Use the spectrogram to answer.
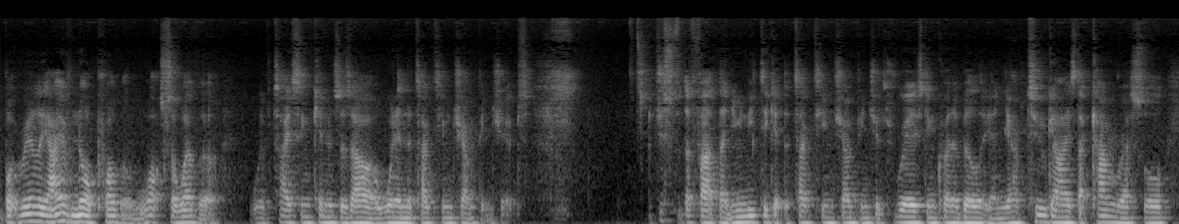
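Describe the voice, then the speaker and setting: A man's voice: on the low side, mellow. Chatty young man reviewing wrestling. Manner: chatty, opinionated, swears freely. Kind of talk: casual review vlog. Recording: echoey room with faint hum.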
